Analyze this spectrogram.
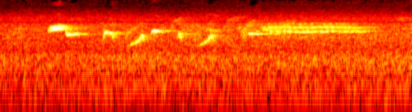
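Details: Narcissus flycatcher singing: a run of clear whistled notes, some sliding up, others dropping, then a longer, even, slightly buzzy note near the end, over steady hissing background noise.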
